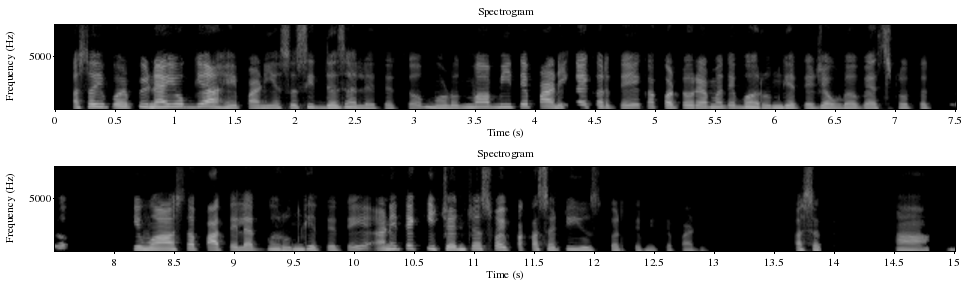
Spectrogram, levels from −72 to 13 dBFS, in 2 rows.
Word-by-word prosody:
असंही 260 Hz, +5 st, +2 dB
प -, -, 0 dB, 0.2 s
पिण्यायोग्य 255 Hz, -1 st, +4 dB
आहे 225 Hz, -4 st, +5 dB
पाणी 190 Hz, -2 st, 0 dB
असं 185 Hz, +3 st, -3 dB
सिद्ध 195 Hz, -5 st, +1 dB
झालंय 200 Hz, -7 st, 0 dB
त्याचं. 155 Hz, +6 st, -7 dB
म्हणून 205 Hz, 0 st, -1 dB
मग 240 Hz, +1 st, +2 dB
मी 250 Hz, +2 st, +2 dB
ते 260 Hz, -, +3 dB
पाणी 230 Hz, -2 st, +4 dB
काय 245 Hz, 0 st, +2 dB
करते 220 Hz, -3 st, -2 dB
एका 235 Hz, -1 st, -4 dB
कटोऱ्यामध्ये 220 Hz, +1 st, +1 dB
भरून 195 Hz, -3 st, +2 dB
घेते 180 Hz, -3 st, 0 dB
जेवढं 180 Hz, -1 st, 0 dB
वेस्ट 175 Hz, 0 st, -3 dB
होतं 170 Hz, 0 st, -5 dB
तेवढं 465 Hz, -, -11 dB, 0.6 s
किंवा 220 Hz, -1 st, +5 dB
असं 220 Hz, +1 st, +1 dB
पातेल्यात 200 Hz, +1 st, +2 dB
भरून 210 Hz, -2 st, -1 dB
घेते 210 Hz, -7 st, -2 dB
ते 230 Hz, +8 st, -3 dB
आणि 230 Hz, +1 st, +1 dB
ते 285 Hz, -, +4 dB
किचनच्या 250 Hz, -3 st, +1 dB
स्वयंपाकासाठी 225 Hz, -3 st, -2 dB
यूज 190 Hz, -5 st, -3 dB
करते 155 Hz, -2 st, -8 dB
मी 145 Hz, -, -10 dB
ते 145 Hz, +1 st, -17 dB
पाणी, 140 Hz, -1 st, -12 dB, 0.8 s
असं -, -, -2 dB
करते -, -, -12 dB, 0.5 s
हां. 160 Hz, +2 st, -4 dB
215 Hz, 170 wpm, -23 LUFS, 185-235 Hz, 0.8 s, आहे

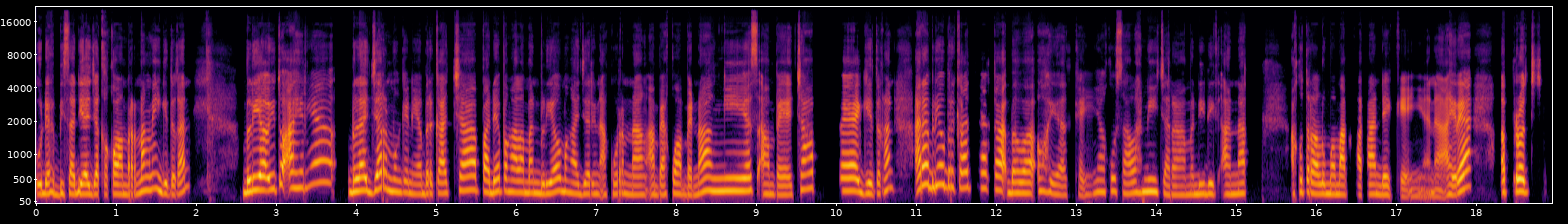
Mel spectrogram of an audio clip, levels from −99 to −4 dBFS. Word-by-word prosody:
udah 205 Hz, +2 st, +1 dB
bisa 200 Hz, +1 st, -1 dB
diajak 200 Hz, -2 st, +2 dB
ke 190 Hz, -, -8 dB
kolam 195 Hz, -1 st, +3 dB
renang 215 Hz, +9 st, -1 dB
nih 270 Hz, -7 st, -2 dB
gitu 185 Hz, -, -4 dB
kan. 215 Hz, -, -1 dB, 0.7 s
Beliau 270 Hz, +4 st, +7 dB
itu 285 Hz, +1 st, 0 dB
akhirnya 320 Hz, +5 st, 0 dB, 0.4 s
belajar 265 Hz, +5 st, +4 dB
mungkin 230 Hz, -4 st, -2 dB
ya 195 Hz, -, -5 dB
berkaca 215 Hz, +7 st, +1 dB
pada 235 Hz, -2 st, +2 dB
pengalaman 230 Hz, -3 st, 0 dB
beliau 220 Hz, +6 st, +1 dB
mengajarin 205 Hz, -3 st, -3 dB
aku 200 Hz, +3 st, -6 dB
renang, 185 Hz, -1 st, -3 dB
sampe 185 Hz, 0 st, -3 dB
aku 210 Hz, +2 st, -4 dB
sampe 185 Hz, -3 st, -2 dB
nangis, 260 Hz, +2 st, +3 dB
sampe 185 Hz, -2 st, -3 dB
capek 260 Hz, -, 0 dB
gitu 205 Hz, 0 st, -1 dB
kan. 285 Hz, +5 st, -3 dB, 0.3 s
Ada 390 Hz, -, +5 dB
beliau 385 Hz, +2 st, +1 dB
berkaca, 320 Hz, -1 st, -2 dB
Kak, 270 Hz, -4 st, +2 dB
bahwa, 220 Hz, -1 st, +1 dB
"Oh 260 Hz, -1 st, -5 dB
ya, 190 Hz, -5 st, -5 dB
kayaknya 195 Hz, +8 st, -7 dB
aku 255 Hz, +1 st, -5 dB
salah 215 Hz, +1 st, -3 dB
nih 245 Hz, 0 st, +3 dB
cara 185 Hz, -5 st, -7 dB
mendidik 195 Hz, +1 st, -3 dB
anak, 195 Hz, +2 st, -3 dB, 0.6 s
aku 235 Hz, -, -3 dB
terlalu 200 Hz, -3 st, +2 dB
memaksakan 190 Hz, 0 st, -1 dB
deh 185 Hz, -2 st, 0 dB
kayaknya." 145 Hz, 0 st, -7 dB
Nah -, -, -4 dB
akhirnya 265 Hz, -, +5 dB, 0.4 s
approach 240 Hz, 0 st, +4 dB
220 Hz, 165 wpm, -24 LUFS, 195-260 Hz, 0.7 s, Beliau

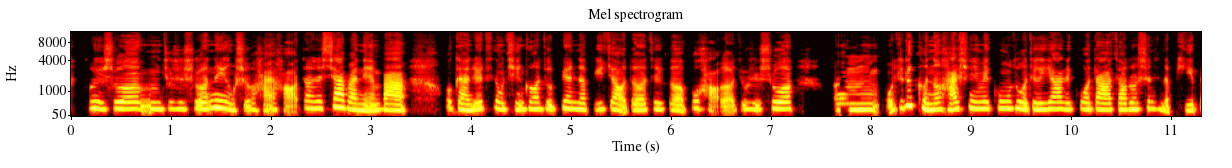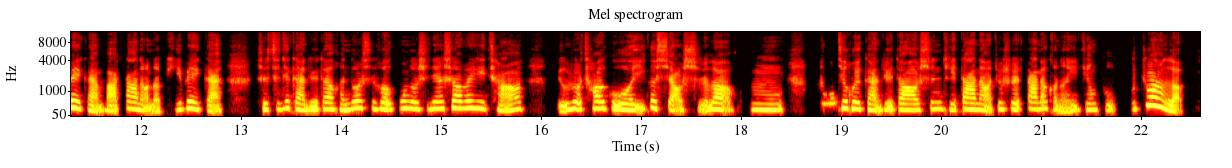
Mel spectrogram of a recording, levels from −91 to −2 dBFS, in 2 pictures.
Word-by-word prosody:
所 250 Hz, 0 st, 0 dB
以 230 Hz, -, 0 dB
说， 240 Hz, +1 st, +2 dB
嗯， 230 Hz, -1 st, -1 dB
就 235 Hz, +1 st, -8 dB
是 230 Hz, -1 st, -2 dB
说 230 Hz, +1 st, 0 dB
那 270 Hz, -1 st, +4 dB
种 205 Hz, -, 0 dB
时 -, -, -5 dB
候 210 Hz, -, -3 dB
还 195 Hz, +2 st, -2 dB
好， 215 Hz, -, -1 dB
但 260 Hz, -3 st, -2 dB
是 250 Hz, -, +1 dB
下 285 Hz, +2 st, +4 dB
半 220 Hz, -5 st, +2 dB
年 195 Hz, +1 st, +1 dB
吧， 200 Hz, -2 st, +4 dB, 0.4 s
我 245 Hz, -, -5 dB
感 210 Hz, -5 st, +2 dB
觉 225 Hz, -, +2 dB
这 -, -, -15 dB
种 240 Hz, -4 st, -1 dB
情 220 Hz, 0 st, -3 dB
况 230 Hz, 0 st, +1 dB
就 -, -, 0 dB
变 245 Hz, -1 st, 0 dB
得 215 Hz, -, +1 dB
比 215 Hz, +1 st, -6 dB
较 225 Hz, -3 st, +1 dB
地 195 Hz, -, -1 dB
这 225 Hz, -1 st, -3 dB
个 -, -, -1 dB
不 255 Hz, -, -3 dB
好 -, -, -4 dB
了， -, -, -2 dB
就 -, -, -6 dB
是 225 Hz, -, -2 dB
说， 240 Hz, +1 st, +2 dB, 0.6 s
嗯， 210 Hz, 0 st, +1 dB
我 -, -, -1 dB
觉 260 Hz, -, -6 dB
得 345 Hz, -, +7 dB
可 265 Hz, -8 st, +2 dB
能 210 Hz, +1 st, +3 dB
还 220 Hz, -1 st, +3 dB
是 240 Hz, +3 st, -3 dB
因 240 Hz, -, +1 dB
为 240 Hz, -, +2 dB
工 250 Hz, 0 st, 0 dB
作 245 Hz, -2 st, +1 dB
这 225 Hz, -, -3 dB
个 220 Hz, -, +2 dB
压 235 Hz, +1 st, +1 dB
力 220 Hz, -, -1 dB
过 230 Hz, -1 st, -3 dB
大， 215 Hz, -1 st, +2 dB
造 215 Hz, 0 st, 0 dB
成 220 Hz, 0 st, +2 dB
身 245 Hz, +1 st, -5 dB
体 220 Hz, -, -6 dB
的 175 Hz, -, -2 dB
疲 185 Hz, +1 st, -6 dB
惫 265 Hz, 0 st, +3 dB
感 175 Hz, -5 st, -1 dB
吧、 175 Hz, -2 st, +2 dB
大 245 Hz, -2 st, 0 dB
脑 210 Hz, -, +1 dB
的 -, -, -2 dB
疲 210 Hz, -, -7 dB
惫 245 Hz, -1 st, +2 dB
感， -, -, -1 dB, 0.3 s
使 215 Hz, -, -1 dB
自 215 Hz, -, -8 dB
己 255 Hz, +3 st, 0 dB
感 215 Hz, -4 st, +1 dB
觉 -, -, +1 dB
到 230 Hz, -1 st, +1 dB
很 205 Hz, -2 st, 0 dB
多 255 Hz, +2 st, +2 dB
时 250 Hz, -3 st, -7 dB
候 225 Hz, -2 st, +1 dB
工 255 Hz, +3 st, -2 dB
作 240 Hz, -2 st, +2 dB
时 230 Hz, 0 st, -7 dB
间 245 Hz, +1 st, +1 dB
稍 260 Hz, +1 st, +2 dB
微 260 Hz, 0 st, +3 dB
一 250 Hz, -2 st, +1 dB
长， 230 Hz, +1 st, 0 dB, 0.3 s
比 -, -, -5 dB
如 -, -, +2 dB
说 235 Hz, -1 st, +3 dB
超 245 Hz, +1 st, +1 dB
过 210 Hz, -4 st, +2 dB
1 275 Hz, -, -1 dB
个 265 Hz, -, +1 dB
小 255 Hz, -, -1 dB
时 -, -, -8 dB
了， 220 Hz, -1 st, +2 dB, 0.2 s
嗯， 205 Hz, 0 st, 0 dB, 0.3 s
可 -, -, -13 dB
能 210 Hz, -, -7 dB
就 255 Hz, +1 st, +1 dB
会 240 Hz, -2 st, +1 dB
感 200 Hz, -3 st, 0 dB
觉 -, -, -1 dB
到 200 Hz, -1 st, +3 dB
身 230 Hz, +3 st, -5 dB
体、 210 Hz, -3 st, -5 dB
大 225 Hz, -1 st, +3 dB
脑 200 Hz, -, +1 dB
就 225 Hz, -, -5 dB
是 220 Hz, -1 st, -1 dB
大 235 Hz, -3 st, 0 dB
脑 245 Hz, -, -1 dB
可 -, -, -6 dB
能 -, -, -3 dB
已 -, -, -2 dB
经 210 Hz, 0 st, -3 dB
不 -, -, -8 dB
不 225 Hz, -, -7 dB
转 340 Hz, +7 st, +4 dB
了， -, -, +1 dB
230 Hz, 330 characters per minute, -23 LUFS, 215-245 Hz, 0.6 s, 得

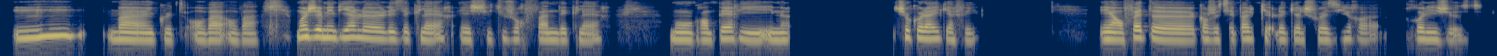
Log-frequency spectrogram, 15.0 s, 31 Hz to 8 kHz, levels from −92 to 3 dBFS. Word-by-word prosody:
Mmh 225 Hz, +6 st, +1 dB
mh. -, -, -12 dB, 0.2 s
Ben, 165 Hz, -1 st, +1 dB
écoute, 155 Hz, -1 st, -7 dB
on 155 Hz, -, -5 dB
va 160 Hz, +1 st, 0 dB
on 155 Hz, -, -5 dB
va 150 Hz, 0 st, -6 dB, 0.4 s
moi, 215 Hz, +1 st, +5 dB
j'aimais 205 Hz, -1 st, +9 dB
bien 205 Hz, +2 st, +3 dB
le 185 Hz, -3 st, +1 dB
les 170 Hz, 0 st, -2 dB
éclairs 160 Hz, -1 st, -4 dB
et 165 Hz, -1 st, -5 dB
je 155 Hz, -, +8 dB
suis 160 Hz, -, +1 dB
toujours 170 Hz, +1 st, -6 dB
fan 160 Hz, -, -3 dB
d'éclairs. 155 Hz, -, -7 dB, 0.6 s
Mon 165 Hz, -1 st, -1 dB
grand-père, 175 Hz, +3 st, -1 dB
i 155 Hz, -2 st, -2 dB
il -, -, -2 dB
m'a 160 Hz, 0 st, -4 dB, 1.0 s
Chocolat 185 Hz, -3 st, +4 dB
et -, -, -5 dB
café. 160 Hz, -3 st, -7 dB, 1.2 s
Et 170 Hz, 0 st, +3 dB
en 160 Hz, 0 st, +3 dB
fait, 195 Hz, +3 st, +2 dB
heu, 155 Hz, -3 st, +2 dB
quand 170 Hz, -, -3 dB
je 165 Hz, 0 st, -2 dB
sais 165 Hz, -, 0 dB
pas 175 Hz, -, -1 dB
leque 170 Hz, -, -3 dB
lequel 165 Hz, 0 st, -3 dB
choisir, 170 Hz, +2 st, -1 dB
heu, 155 Hz, 0 st, -9 dB, 0.3 s
religieuse. 165 Hz, -, -1 dB
165 Hz, 165 wpm, -25 LUFS, 155-180 Hz, 1.2 s, j'aimais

